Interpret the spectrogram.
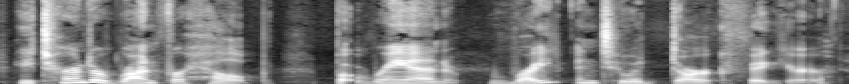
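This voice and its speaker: A woman podcast host retelling a story in casual chat, animated and laughing often. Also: medium pitch, a little slow, no echo.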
